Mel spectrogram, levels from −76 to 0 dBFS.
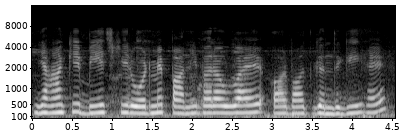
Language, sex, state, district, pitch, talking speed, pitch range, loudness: Hindi, female, Uttar Pradesh, Lucknow, 225 Hz, 185 wpm, 215-240 Hz, -15 LUFS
